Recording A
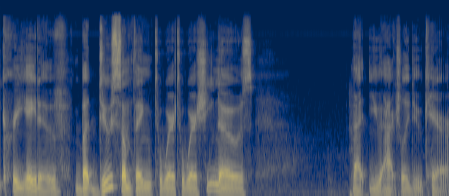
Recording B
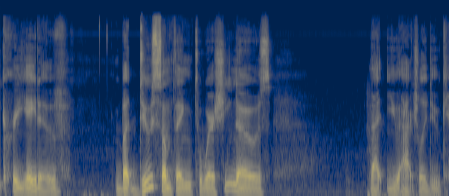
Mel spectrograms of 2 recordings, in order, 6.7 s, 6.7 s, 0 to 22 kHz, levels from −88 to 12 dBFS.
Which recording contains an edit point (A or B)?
A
